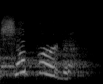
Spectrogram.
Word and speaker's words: Shepherd: This is Calvin Shepherd. – Rhymes with leopard.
